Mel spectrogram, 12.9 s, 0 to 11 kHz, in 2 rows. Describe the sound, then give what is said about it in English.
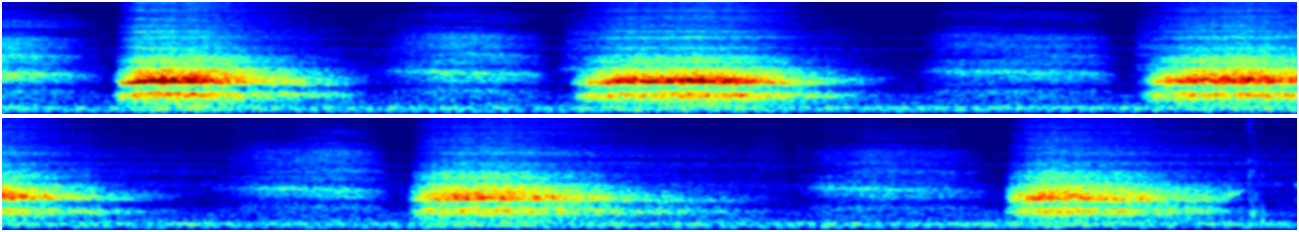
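Breathing exercise with five loud, shallow, hissing breaths, evenly spaced a few seconds apart. A softer breath follows each one, forming a slow, regular rhythm. “Pause, pause, breathe out. Okay, give us 5 shallow breaths.”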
